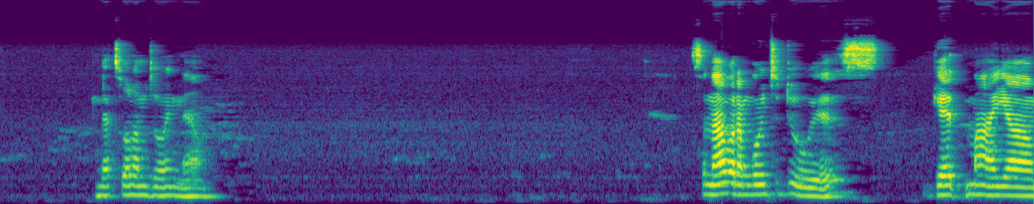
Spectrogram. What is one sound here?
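A woman talks calmly and close to a microphone, in short bursts.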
